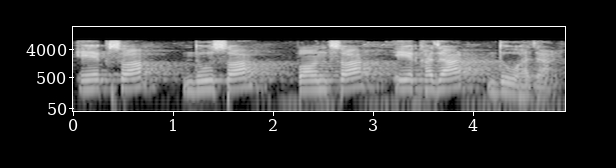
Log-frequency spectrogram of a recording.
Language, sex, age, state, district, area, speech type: Hindi, female, 60+, Bihar, Begusarai, rural, spontaneous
